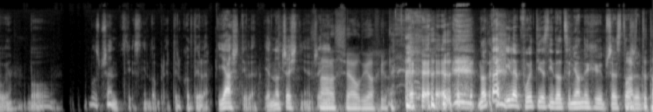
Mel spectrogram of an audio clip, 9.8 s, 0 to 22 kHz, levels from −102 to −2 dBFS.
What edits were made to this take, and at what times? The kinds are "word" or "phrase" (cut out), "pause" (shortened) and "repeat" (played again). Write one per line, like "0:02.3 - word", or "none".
0:03.2 - pause
0:07.6 - phrase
